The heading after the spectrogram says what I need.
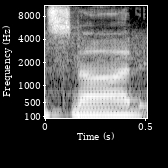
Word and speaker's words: Snod: And until the next episode, my name is Snod. It rhymes with odd, and I'm out.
